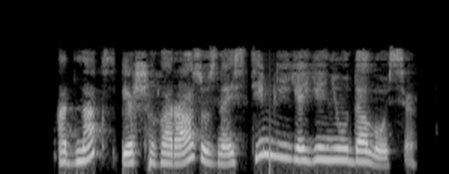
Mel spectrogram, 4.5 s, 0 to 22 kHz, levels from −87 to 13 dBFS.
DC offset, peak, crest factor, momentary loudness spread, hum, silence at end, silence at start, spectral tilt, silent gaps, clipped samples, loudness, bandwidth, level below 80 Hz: under 0.1%; -2 dBFS; 16 dB; 7 LU; none; 0.35 s; 0.55 s; -4.5 dB/octave; none; under 0.1%; -17 LUFS; 8.2 kHz; -58 dBFS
